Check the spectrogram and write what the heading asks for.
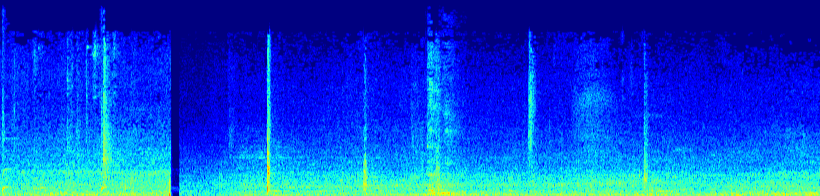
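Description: Outdoor ambience with a steady hum of road traffic in the background and a few scattered short clicks. The sound drops out for an instant about two seconds in, at a scene change.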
